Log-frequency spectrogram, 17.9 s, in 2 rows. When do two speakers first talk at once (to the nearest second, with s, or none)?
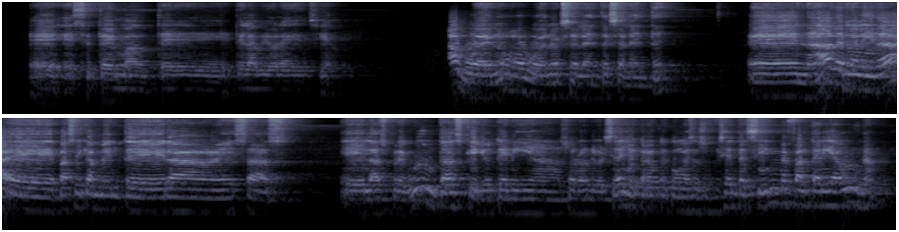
none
